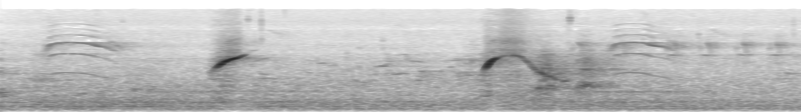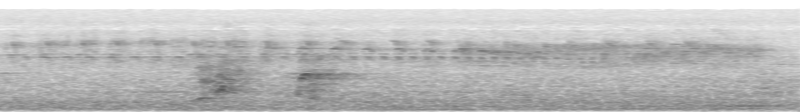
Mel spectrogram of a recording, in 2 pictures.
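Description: Birds calling: a few loud, separate chirps that rise and fall in pitch in the first four seconds, then a long, fast, high trill that runs until near the end.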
